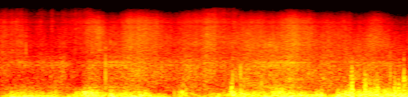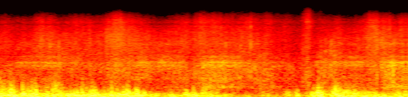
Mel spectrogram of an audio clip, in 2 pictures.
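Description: Footsteps swishing and crunching through tall dry field grass, with a low rumble of wind and body movement on the microphone.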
